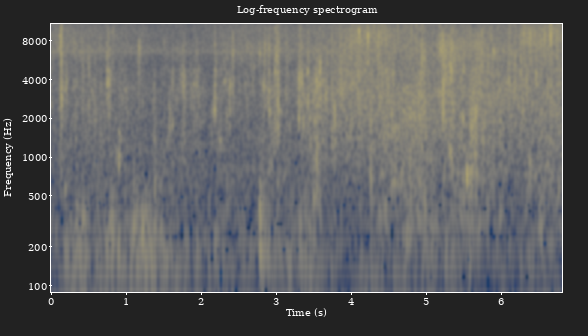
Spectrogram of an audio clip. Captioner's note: water splashing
